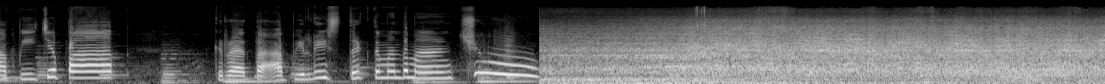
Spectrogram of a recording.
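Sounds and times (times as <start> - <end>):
train rushing rumble: 5.4 - 11.0.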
